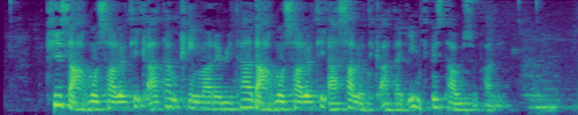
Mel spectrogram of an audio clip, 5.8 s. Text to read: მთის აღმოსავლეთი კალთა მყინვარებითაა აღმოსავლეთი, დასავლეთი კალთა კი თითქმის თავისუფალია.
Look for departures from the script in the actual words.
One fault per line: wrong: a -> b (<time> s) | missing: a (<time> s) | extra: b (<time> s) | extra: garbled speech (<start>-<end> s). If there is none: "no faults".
no faults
